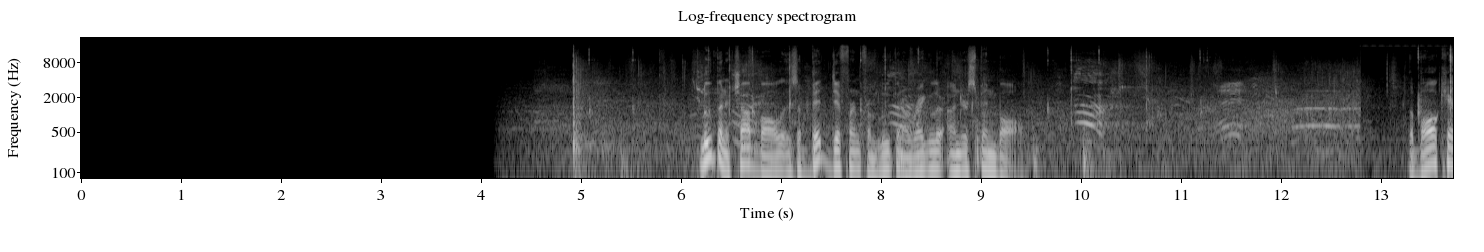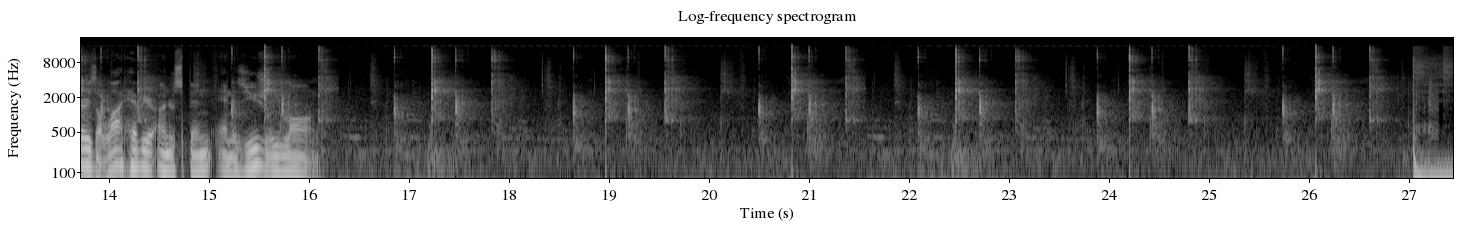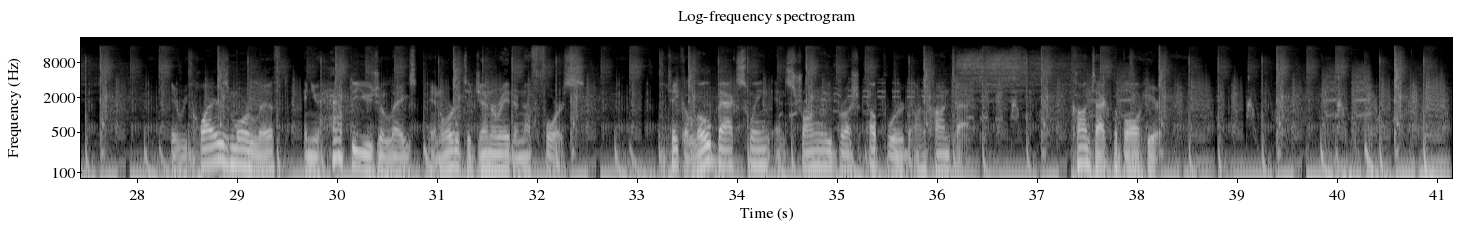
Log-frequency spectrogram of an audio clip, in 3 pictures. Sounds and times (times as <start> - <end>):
Speech: 6.2 - 10.4, 13.3 - 16.2, 28.3 - 32.5, 33.3 - 36.4, 37.4 - 38.3
Music: 26.9 - 41.1.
